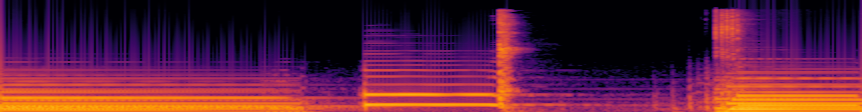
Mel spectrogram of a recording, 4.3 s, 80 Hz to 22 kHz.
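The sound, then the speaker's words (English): An E altered dominant chord (E7 sharp 9 sharp 5) on electric guitar, voiced open E, seventh fret on the A string, sixth on D, fifth on G, third on B and high E, rings out, fades into a couple of sustained notes, then is struck again with a bright, crisp strum that sustains to the end. “And that's a that's a E altered dominant sound.”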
